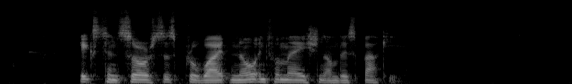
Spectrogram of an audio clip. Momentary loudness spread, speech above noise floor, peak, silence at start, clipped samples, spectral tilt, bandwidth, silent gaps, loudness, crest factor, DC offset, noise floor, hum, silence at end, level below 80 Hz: 9 LU; 45 dB; -16 dBFS; 0.8 s; under 0.1%; -5 dB/octave; 14.5 kHz; none; -36 LUFS; 22 dB; under 0.1%; -81 dBFS; none; 1.75 s; -68 dBFS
